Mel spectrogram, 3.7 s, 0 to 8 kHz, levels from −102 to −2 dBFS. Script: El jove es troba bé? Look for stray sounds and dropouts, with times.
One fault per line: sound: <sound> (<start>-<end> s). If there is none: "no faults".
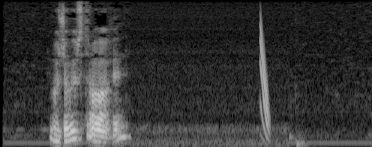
sound: chirp (2.6-2.7 s)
